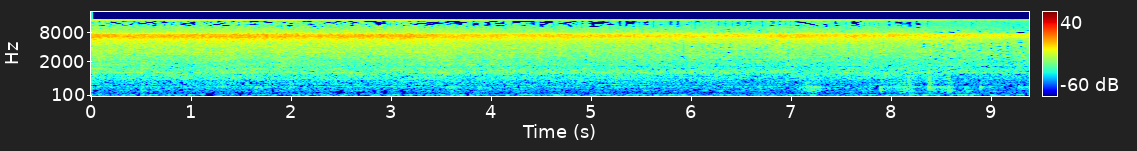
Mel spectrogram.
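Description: Chicken, potato and papaya sizzling in hot oil and spice paste in a pot as they are stirred with a spatula, being dry-fried (koshano) before any water is added. A steady hiss that eases off slowly.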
